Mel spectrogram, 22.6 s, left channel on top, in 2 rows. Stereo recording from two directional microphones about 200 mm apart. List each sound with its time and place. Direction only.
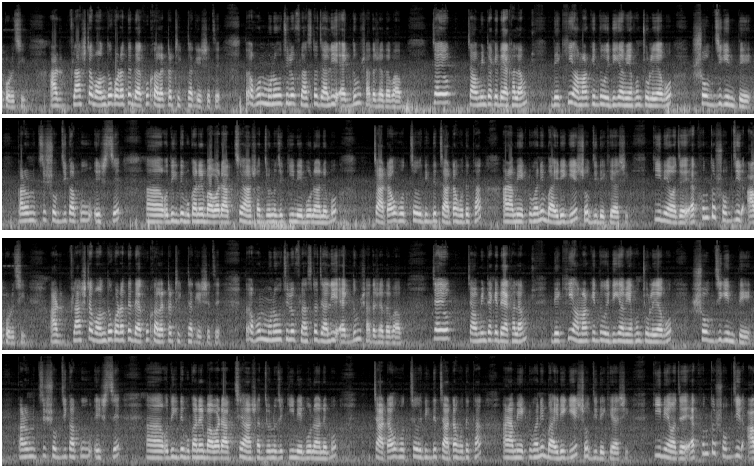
0.0 s a woman's voice: 10° left (ahead or behind)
